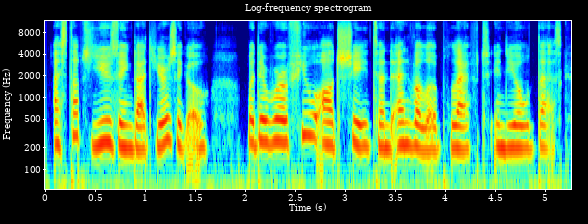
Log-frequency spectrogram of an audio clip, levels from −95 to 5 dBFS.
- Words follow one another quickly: Yes, fast, 230 wpm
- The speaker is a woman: Yes, female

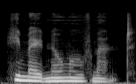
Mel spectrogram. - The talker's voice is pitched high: No, medium, 155 Hz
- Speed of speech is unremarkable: Yes, average, 175 wpm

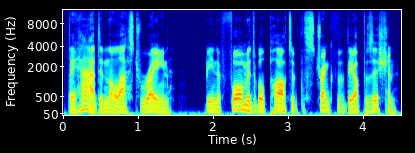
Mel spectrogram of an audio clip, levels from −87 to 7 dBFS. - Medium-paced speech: No, fast, 215 wpm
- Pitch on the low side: Yes, low, 105 Hz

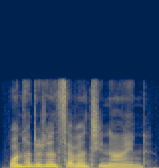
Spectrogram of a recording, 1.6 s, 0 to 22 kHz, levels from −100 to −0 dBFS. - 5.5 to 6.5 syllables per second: Yes, 6.2 syllables/s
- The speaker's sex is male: No, female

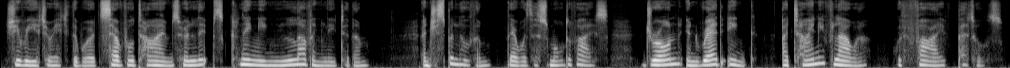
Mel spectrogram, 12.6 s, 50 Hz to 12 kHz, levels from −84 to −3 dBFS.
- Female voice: Yes, female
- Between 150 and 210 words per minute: No, average, 140 wpm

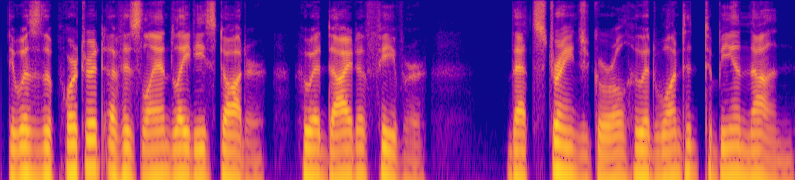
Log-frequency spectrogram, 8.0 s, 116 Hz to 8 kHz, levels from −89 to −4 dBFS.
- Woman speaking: No, male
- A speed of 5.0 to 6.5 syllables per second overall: No, 4.5 syllables/s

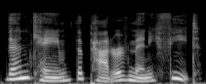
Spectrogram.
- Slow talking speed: No, fast, 205 wpm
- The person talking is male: No, female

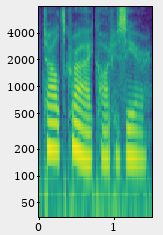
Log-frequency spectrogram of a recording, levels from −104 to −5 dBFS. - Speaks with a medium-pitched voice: Yes, medium, 170 Hz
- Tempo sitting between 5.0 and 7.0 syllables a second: No, 4.1 syllables/s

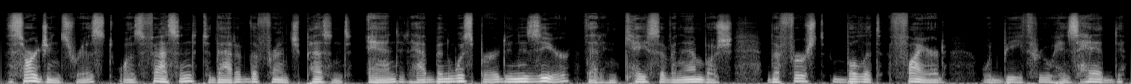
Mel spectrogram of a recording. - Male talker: Yes, male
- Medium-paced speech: Yes, average, 180 wpm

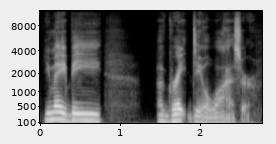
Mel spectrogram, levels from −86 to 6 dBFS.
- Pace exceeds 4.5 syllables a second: No, 4.0 syllables/s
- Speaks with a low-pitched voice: Yes, low, 125 Hz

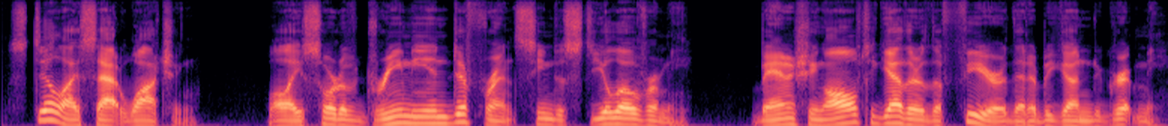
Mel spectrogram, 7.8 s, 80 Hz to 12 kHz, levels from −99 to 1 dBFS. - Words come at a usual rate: Yes, average, 195 wpm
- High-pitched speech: No, low, 100 Hz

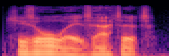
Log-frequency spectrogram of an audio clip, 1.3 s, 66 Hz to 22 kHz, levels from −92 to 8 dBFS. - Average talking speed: Yes, average, 190 wpm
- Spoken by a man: Yes, male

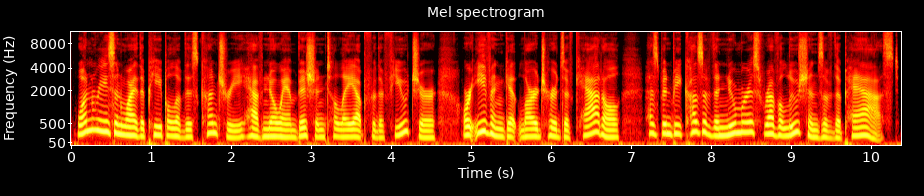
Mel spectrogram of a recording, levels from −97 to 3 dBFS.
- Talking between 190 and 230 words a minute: Yes, average, 195 wpm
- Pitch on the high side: Yes, high, 195 Hz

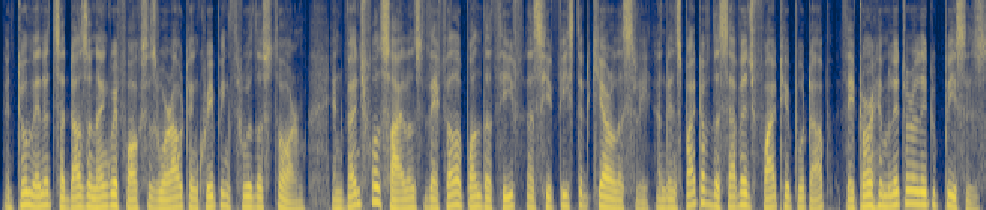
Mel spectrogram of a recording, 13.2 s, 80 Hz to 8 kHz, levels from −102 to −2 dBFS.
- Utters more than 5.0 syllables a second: Yes, 5.2 syllables/s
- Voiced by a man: Yes, male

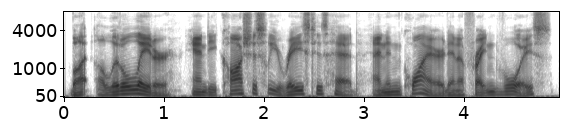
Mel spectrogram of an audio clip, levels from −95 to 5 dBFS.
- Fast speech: No, average, 180 wpm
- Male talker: Yes, male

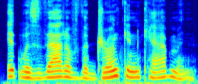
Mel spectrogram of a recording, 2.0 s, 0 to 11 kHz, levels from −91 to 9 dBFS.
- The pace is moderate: No, fast, 210 wpm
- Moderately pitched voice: Yes, medium, 175 Hz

